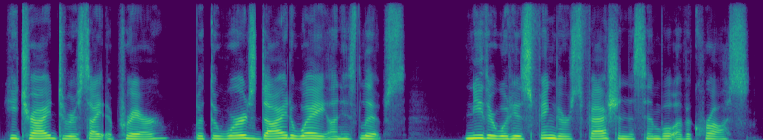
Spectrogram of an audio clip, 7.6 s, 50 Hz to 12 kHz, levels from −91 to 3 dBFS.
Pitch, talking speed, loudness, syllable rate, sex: 210 Hz, 180 wpm, -17 LUFS, 4.7 syllables/s, female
